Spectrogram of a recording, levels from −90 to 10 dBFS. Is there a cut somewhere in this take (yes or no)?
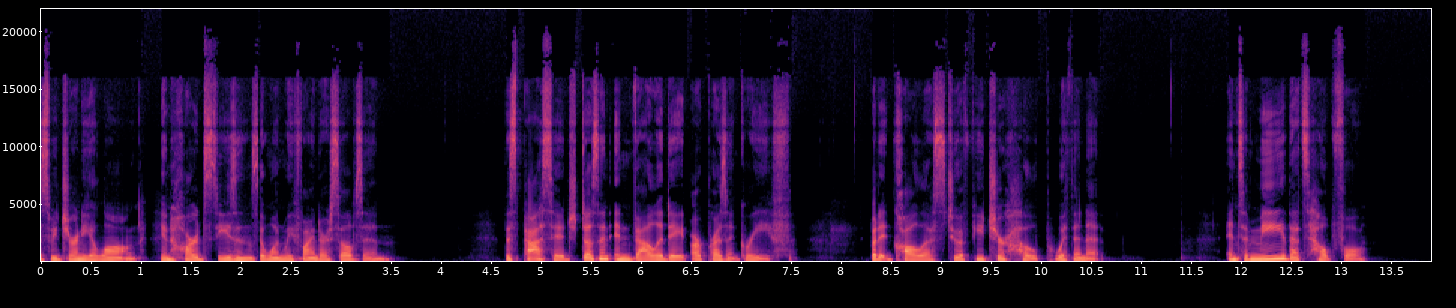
yes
